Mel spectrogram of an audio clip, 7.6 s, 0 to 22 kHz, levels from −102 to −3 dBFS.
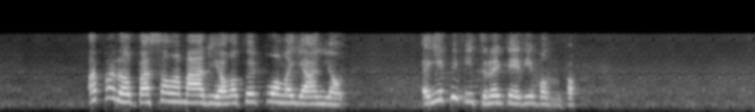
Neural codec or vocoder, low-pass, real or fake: codec, 16 kHz, 1.1 kbps, Voila-Tokenizer; 7.2 kHz; fake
